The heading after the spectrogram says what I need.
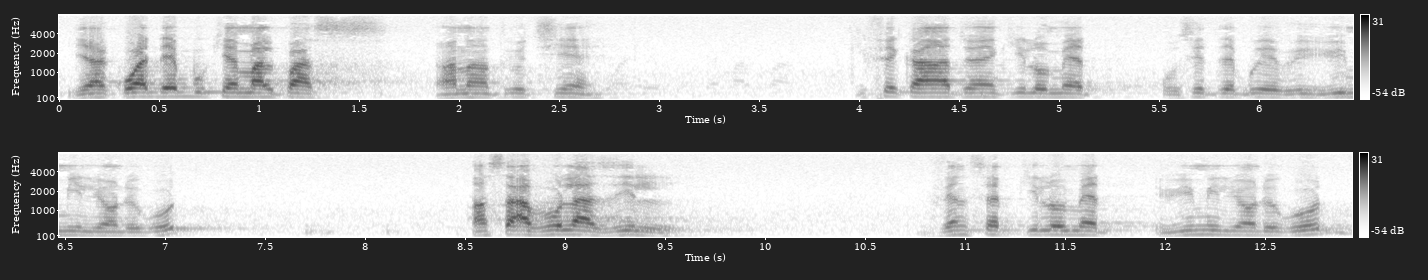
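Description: A man, a public works official giving a formal budget presentation and reading out lists of figures in a measured, deliberate way. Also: mid-range voice, steady tone. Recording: hall with long reverb.

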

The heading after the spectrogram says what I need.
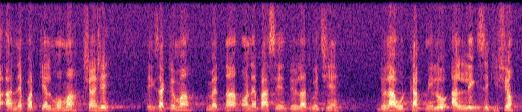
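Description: A man, a public works official giving a formal budget presentation and reading out lists of figures in a measured, deliberate way. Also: on the high side, darkish tone. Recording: hall with long reverb.

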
